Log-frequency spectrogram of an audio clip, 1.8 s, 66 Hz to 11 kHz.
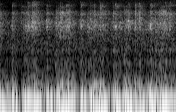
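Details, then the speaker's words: Cadillac CTS-V V8 with a big cam: a deep, choppy idle with an uneven loping pulse several times a second, steady and without knocks. Normal, healthy big-cam idle. "have you guys listen to that man this thing sounds good"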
